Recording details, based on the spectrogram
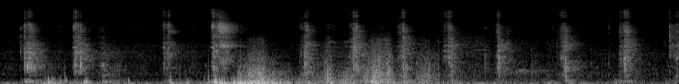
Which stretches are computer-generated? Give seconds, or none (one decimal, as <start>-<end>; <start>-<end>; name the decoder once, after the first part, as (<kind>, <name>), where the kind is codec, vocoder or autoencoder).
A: none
